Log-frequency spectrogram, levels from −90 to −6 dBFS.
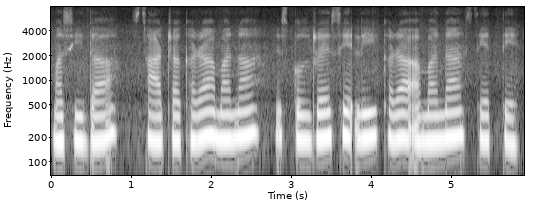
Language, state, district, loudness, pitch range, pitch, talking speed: Manipuri, Manipur, Imphal West, -12 LUFS, 180-205 Hz, 190 Hz, 100 wpm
